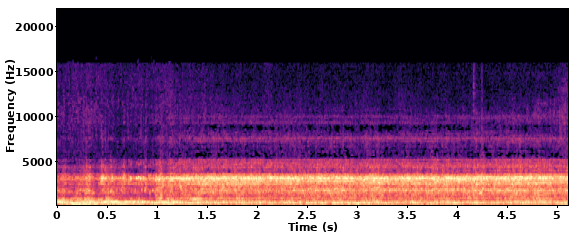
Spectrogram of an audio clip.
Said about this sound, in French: flunching sound, donc c'est le son de la toilette, pour arrêter de consommer de l'eau.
